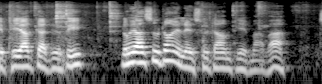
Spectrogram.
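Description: A man speaking in short phrases, with brief pauses between them.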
